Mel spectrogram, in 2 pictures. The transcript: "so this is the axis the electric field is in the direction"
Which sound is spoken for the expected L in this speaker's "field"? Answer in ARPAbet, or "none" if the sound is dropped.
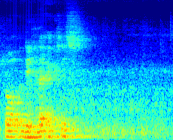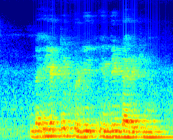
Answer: none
